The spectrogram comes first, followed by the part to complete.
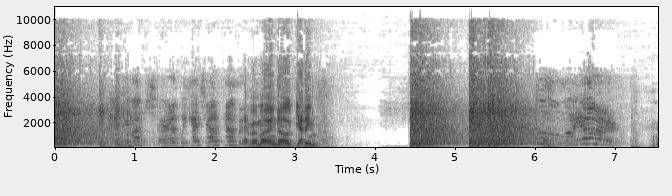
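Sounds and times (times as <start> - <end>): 
gunshots in a radio drama shootout: 0.0 - 1.3, 4.4 - 6.7
speech: 1.1 - 3.6.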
